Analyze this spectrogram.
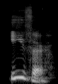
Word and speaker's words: either: So what I noticed here was you, Mark, you pronounce the word either, as you did. Mm-hmm. Naturally, I would pronounce this word either. Okay. And that's absolutely fine. Some people say either, some people say either.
